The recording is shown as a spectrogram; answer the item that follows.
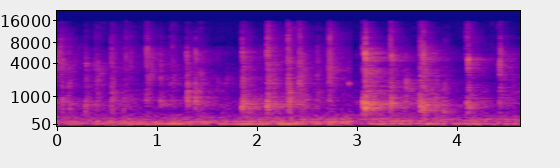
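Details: A pet Himalayan marmot eating pineapple: sharp, wet crunching clicks at an uneven rhythm.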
